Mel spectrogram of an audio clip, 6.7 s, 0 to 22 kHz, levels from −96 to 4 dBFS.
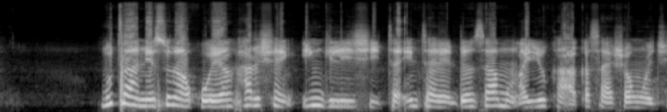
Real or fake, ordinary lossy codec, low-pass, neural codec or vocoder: fake; none; 19.8 kHz; vocoder, 44.1 kHz, 128 mel bands, Pupu-Vocoder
